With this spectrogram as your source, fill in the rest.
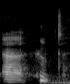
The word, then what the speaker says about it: Hut: Hoot is how they pronounce it.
